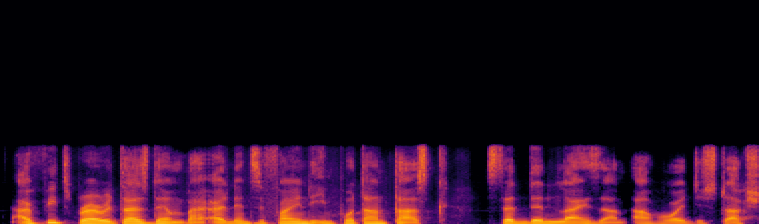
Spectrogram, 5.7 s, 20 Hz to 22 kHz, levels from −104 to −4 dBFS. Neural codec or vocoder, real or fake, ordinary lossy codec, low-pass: codec, 16 kHz, 2 kbps, X-Codec, HuBERT features, trained on LibriSpeech; fake; none; none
